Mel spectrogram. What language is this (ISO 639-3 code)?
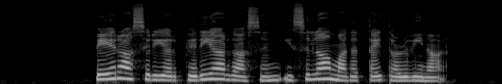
tam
